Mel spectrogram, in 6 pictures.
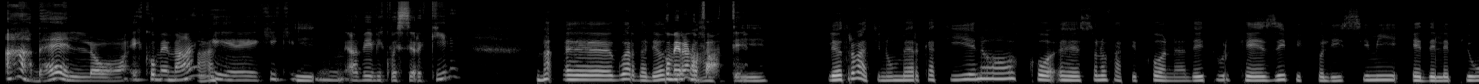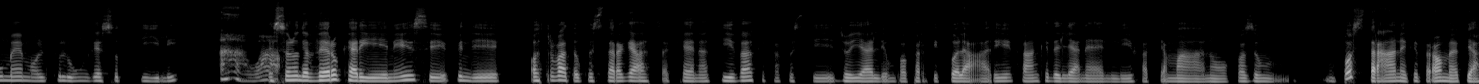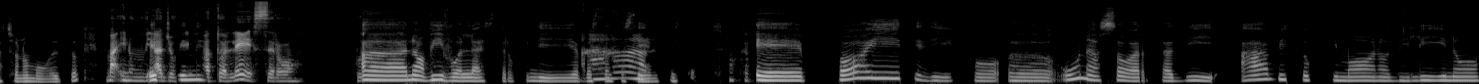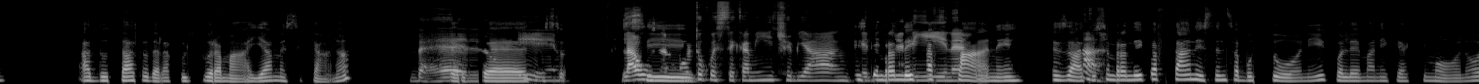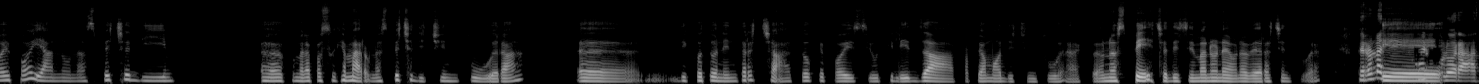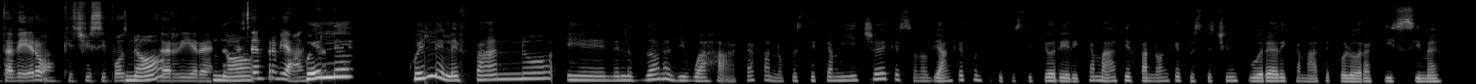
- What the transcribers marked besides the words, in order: stressed: "Ah bello"; other background noise; stressed: "Ah"; stressed: "Bello"
- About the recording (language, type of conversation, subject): Italian, podcast, Hai mai adottato elementi di altre culture nel tuo look?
